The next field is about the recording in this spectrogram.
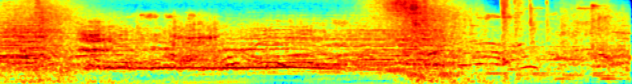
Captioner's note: elephant roars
